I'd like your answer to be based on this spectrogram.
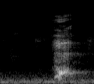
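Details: Repeated hiccups during a prolonged, full hiccup attack.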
